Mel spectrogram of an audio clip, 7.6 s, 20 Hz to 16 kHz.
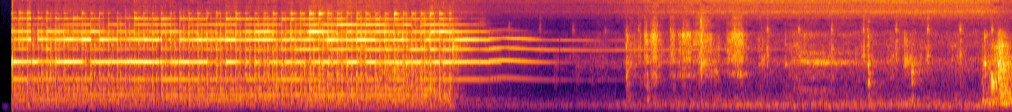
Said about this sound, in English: Did you see what I saw in that video? 4 a.m. is what I saw. One, the ring on that clock was, oh my God, god awful, annoying.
